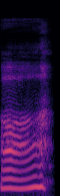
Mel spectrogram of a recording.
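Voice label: LOW MOOD Japanese; Excutioner; Halloween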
